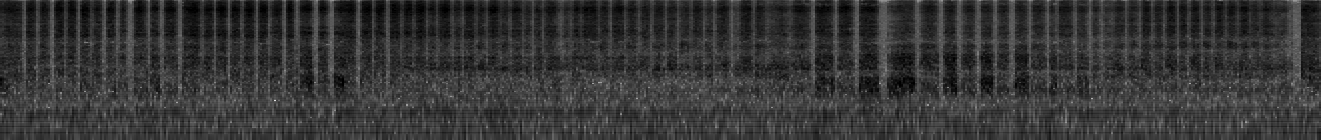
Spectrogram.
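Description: An orange graphite pencil scribbles dense hatching back and forth on a tan toned sketchbook page lying flat. The result is a continuous bright rubbing and scratching sound made of rapid, evenly repeated strokes that holds steady for the full ten seconds.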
